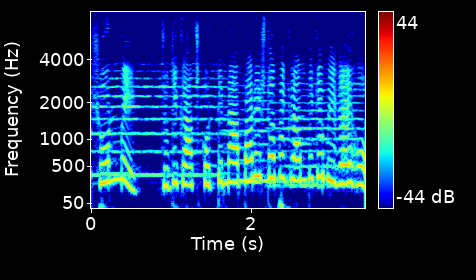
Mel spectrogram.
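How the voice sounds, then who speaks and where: A woman voicing a mean, sharp-tongued village woman in a cartoon, taunting and scornful. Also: high-pitched, fast, over music, lightly acted. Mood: mocking, contemptuous. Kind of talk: cartoon fairy-tale dialogue.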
